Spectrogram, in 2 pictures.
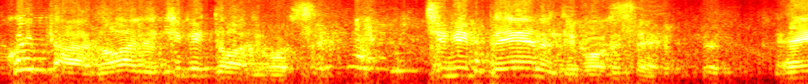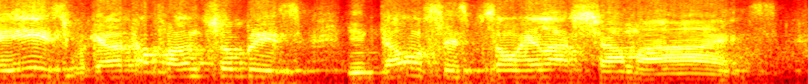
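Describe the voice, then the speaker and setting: A man's voice: sits high, big pitch swings, normal speed, bright, forceful tone. A man with a Brazilian Portuguese accent giving an informal spiritual lecture, teasing and questioning the audience and acting out little dialogues. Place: meeting hall. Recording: roomy hall with background noise.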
